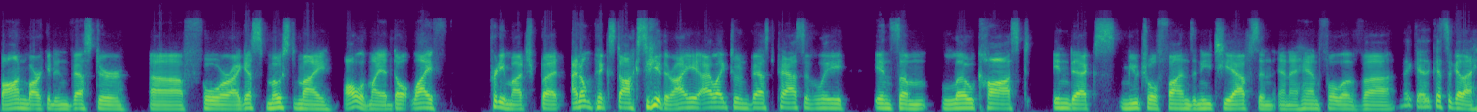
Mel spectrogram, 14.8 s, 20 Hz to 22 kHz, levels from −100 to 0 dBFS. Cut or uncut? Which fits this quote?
uncut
